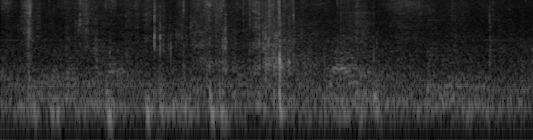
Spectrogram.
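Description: Faint murmur of voices in a large room, with scattered small clicks and knocks.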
